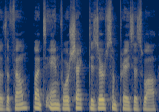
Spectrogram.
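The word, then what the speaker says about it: Dvorak: In P1, I have Anne Vorschach, that's how she pronounces it, as Francesca Sheshka Camonte.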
